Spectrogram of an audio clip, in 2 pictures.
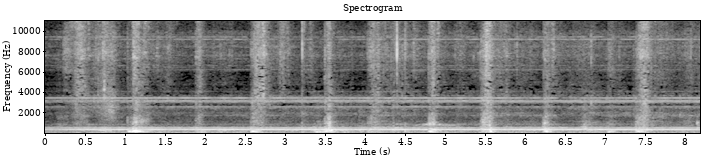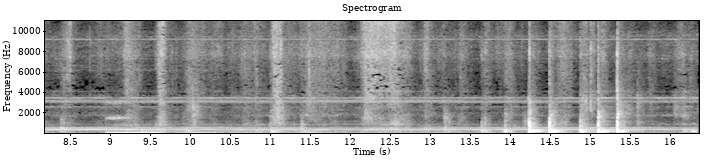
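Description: Hands knead and slap soft dough on a counter with soft thumps.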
